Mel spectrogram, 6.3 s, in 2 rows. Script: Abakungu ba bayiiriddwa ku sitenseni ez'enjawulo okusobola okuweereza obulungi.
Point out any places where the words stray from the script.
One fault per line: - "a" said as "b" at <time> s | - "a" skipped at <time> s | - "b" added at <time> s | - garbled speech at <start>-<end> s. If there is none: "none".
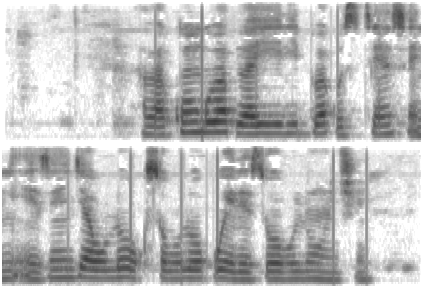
none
